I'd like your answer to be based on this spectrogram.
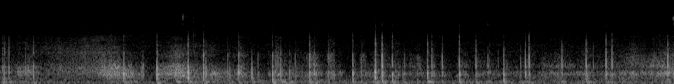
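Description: Long nails tap the top of a closed, hollow red and black rigid cardboard gift box, then scratch and tap along its sides. A rapid run of sharp, dry clicks with a hollow mid-range body stands out over a soft scratchy rustle, each tap dying away almost instantly.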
